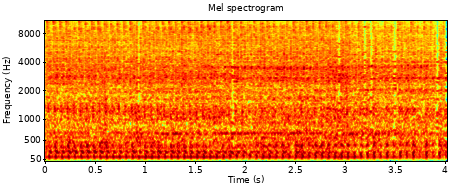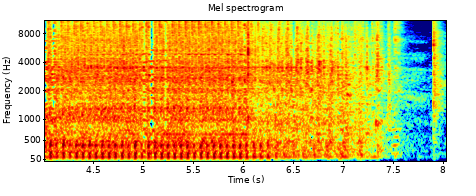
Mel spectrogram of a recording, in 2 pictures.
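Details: Ariens snow blower single-cylinder engine, pull-started, after earlier revival: runs steady and even with no misses or knocks, then dies away cleanly at shutdown; normal running.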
